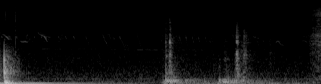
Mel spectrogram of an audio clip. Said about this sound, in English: I employed the knocker at number 14, Northwest Beecher Street, as Abigail and I stood alone in the bracing sunrise.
